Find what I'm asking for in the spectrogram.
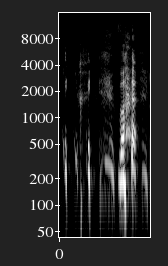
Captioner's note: laughing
